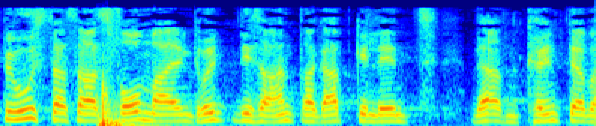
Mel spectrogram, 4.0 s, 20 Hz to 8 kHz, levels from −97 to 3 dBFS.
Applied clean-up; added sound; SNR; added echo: none; Knock; 5 dB; none.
